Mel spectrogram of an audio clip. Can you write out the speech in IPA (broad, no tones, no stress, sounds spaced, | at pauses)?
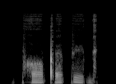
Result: pʰ o pʼ ø p y ɡ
